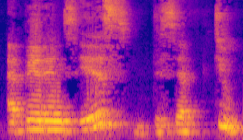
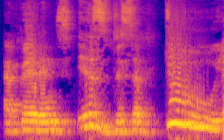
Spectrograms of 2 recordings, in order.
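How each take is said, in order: First: Said in the usual way. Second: Appearance is deceptive said very slowly, each word spaced; stretched teacher emphasis on Appearance is deceptive; slow, deliberate repeat. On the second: Shown as a demonstration. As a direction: spell the phrase out slowly for the class to repeat. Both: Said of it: "क्या बोलते हैं?".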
